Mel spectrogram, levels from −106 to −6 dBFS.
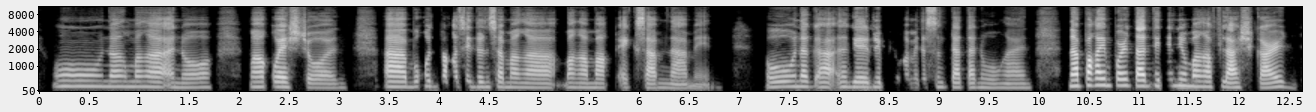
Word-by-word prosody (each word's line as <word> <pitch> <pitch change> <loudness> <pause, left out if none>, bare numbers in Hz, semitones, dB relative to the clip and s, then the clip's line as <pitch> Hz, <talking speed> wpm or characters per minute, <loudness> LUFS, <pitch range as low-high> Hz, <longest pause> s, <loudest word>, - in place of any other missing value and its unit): Oo, 215 0 -6
ng 205 0 -4
mga 200 -2 0
ano, 175 +1 -8 0.4
mga 195 0 +2
question, 165 -5 0 0.4
ah, 200 -1 +7
bukod 200 +2 -9
pa 205 -1 -2
kasi 200 +1 -1
do'n 195 0 -5
sa 195 - +4
mga, 170 -3 -2
mga 175 -1 -3
mock 165 -1 -2
exam 165 -2 +2
namin, 145 -1 -6 0.6
oo, 200 +3 -5
nag-a-a 195 -2 0
nagre-review 190 -1 -2
kami 170 -1 -11
tapos 170 +3 +3
nagtatanungan. 165 -3 -6 0.4
Napaka-importante 245 -1 +6
din 240 0 -7
'yong 225 - -7
mga 205 -1 +1
flashcard, 175 0 +2
190 Hz, 135 wpm, -24 LUFS, 170-205 Hz, 0.6 s, ah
